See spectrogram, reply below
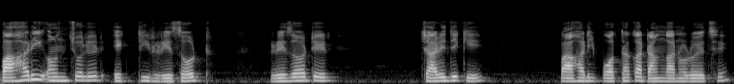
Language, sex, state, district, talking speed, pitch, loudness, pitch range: Bengali, male, West Bengal, Darjeeling, 90 wpm, 155 Hz, -19 LUFS, 140-170 Hz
